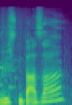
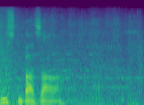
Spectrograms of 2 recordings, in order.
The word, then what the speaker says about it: Wüstenbasar: auf in Richtung wüstenbazer also nicht wüstenbazar zum draufhauen sondern wüstenbasar eine Aussprache ist halt ein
